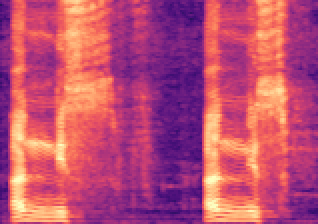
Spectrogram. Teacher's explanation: Nah, ketika waqaf, sodnya itu disukunkan, fa-nya juga disukunkan, tetapi suara fa itu tidak zuhir banget gitu, hanya sedikit saja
